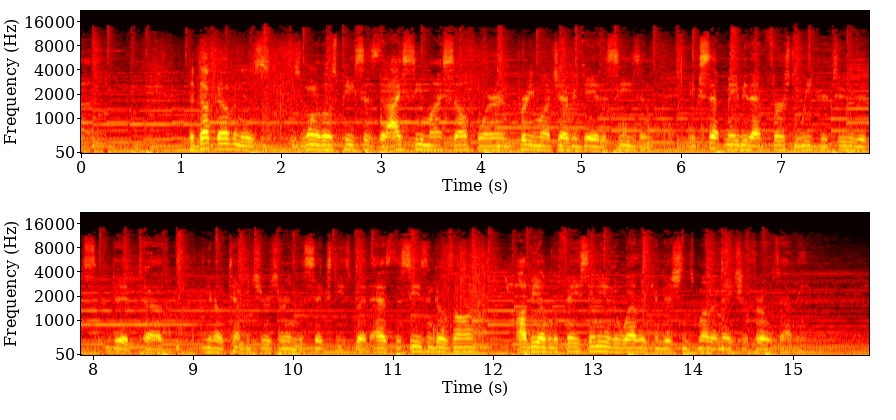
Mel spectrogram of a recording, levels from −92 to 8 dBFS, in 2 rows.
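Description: Throughout, the sound is dull and plainly gurgling, likely from MP2 compression at a rate that fits around 80 kbps. Upper sub-bands drop in and out as bits run short, so a spectrogram shows a ragged, flickering top edge with gaps.

DAB burbling appears from 5.41 to 6.34 s, 8.65 to 9.08 s and 11.40 to 11.50 s. Residual bit errors, at a rate of a fraction of a percent, corrupt samples in single sub-bands and, where they get through, scale factors, making sub-bands jump in level. The result is short noise blips and level jumps, visible as brief, isolated bright blocks.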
